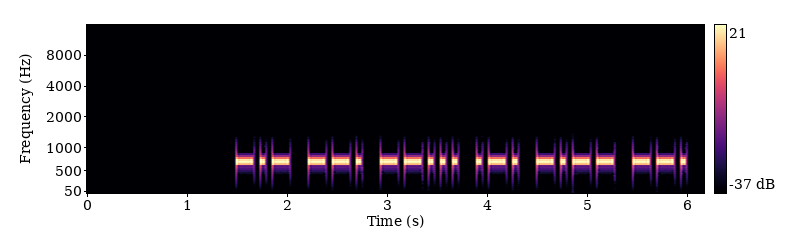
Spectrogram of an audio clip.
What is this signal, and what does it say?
Morse code, heard as a keyed tone, about 20 wpm, 700 Hz. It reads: KG7RYG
